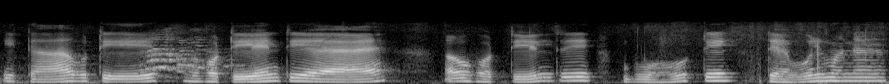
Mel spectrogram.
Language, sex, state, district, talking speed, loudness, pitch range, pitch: Odia, male, Odisha, Sambalpur, 75 wpm, -18 LUFS, 125-165 Hz, 140 Hz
